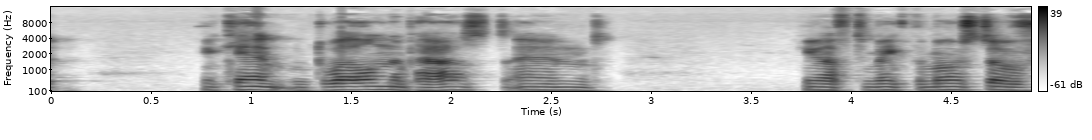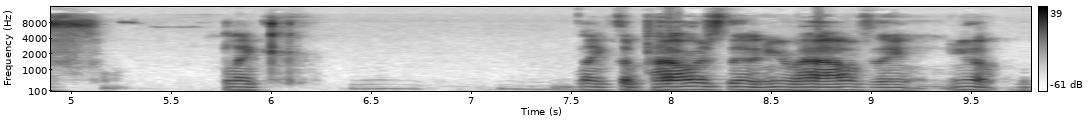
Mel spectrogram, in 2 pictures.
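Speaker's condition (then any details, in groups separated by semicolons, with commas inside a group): ALS; on drug, stronger bite, speaks better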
